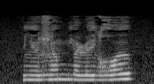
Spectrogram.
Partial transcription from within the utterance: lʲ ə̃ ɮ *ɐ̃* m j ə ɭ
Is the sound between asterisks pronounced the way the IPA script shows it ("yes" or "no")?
no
